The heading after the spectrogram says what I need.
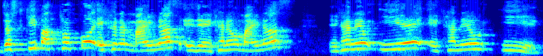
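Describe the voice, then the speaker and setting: A woman's voice: high voice, moderate pace. A young woman giving an online chemistry class, patiently repeating each step and coaxing her students along. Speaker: chemistry teacher.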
